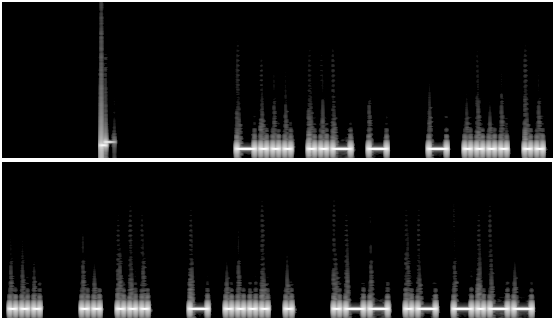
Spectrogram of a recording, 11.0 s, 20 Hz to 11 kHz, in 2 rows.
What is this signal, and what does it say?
Morse code, heard as a keyed tone, about 20 wpm, 700 Hz. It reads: BUT THIS IS THE WAY
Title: Sentences from Top 1000 Words - Review Part 5 - 20wpm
